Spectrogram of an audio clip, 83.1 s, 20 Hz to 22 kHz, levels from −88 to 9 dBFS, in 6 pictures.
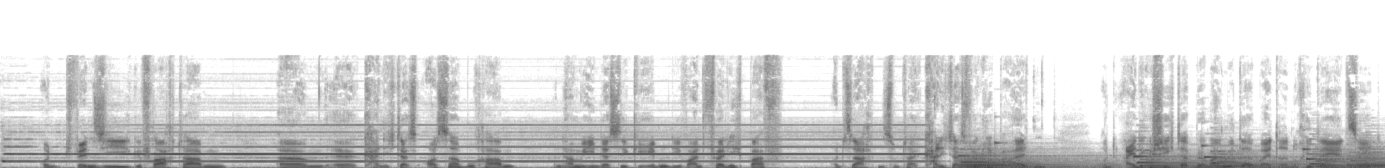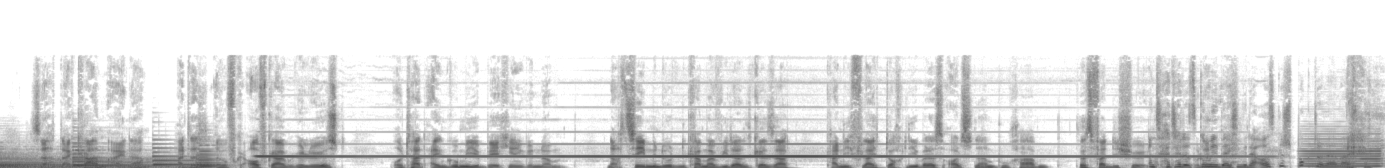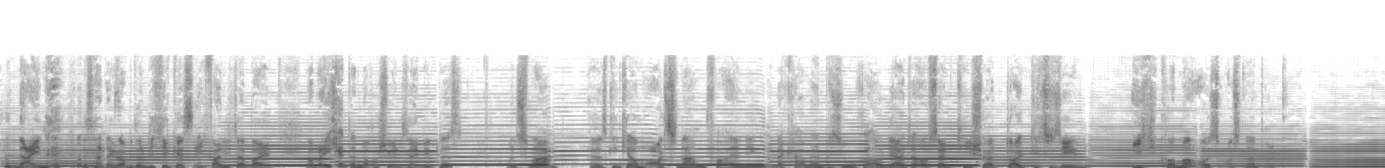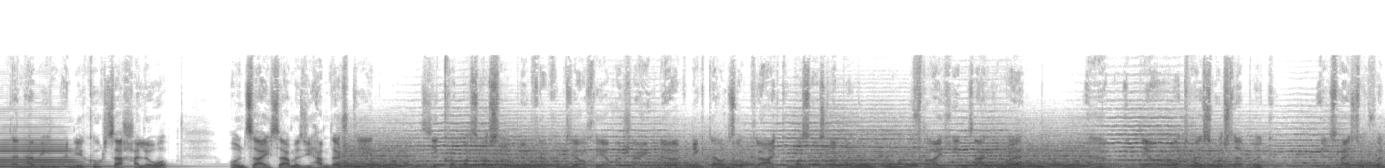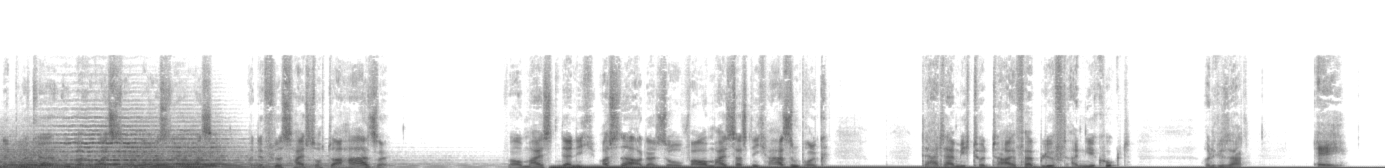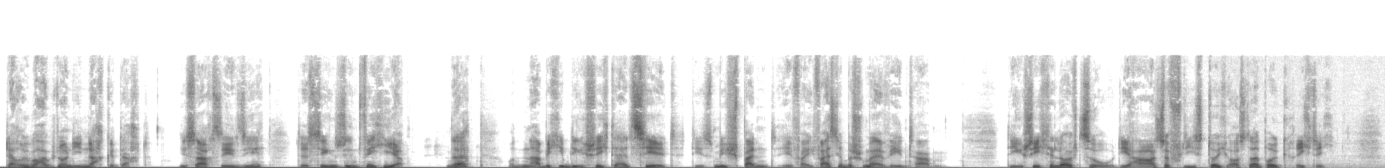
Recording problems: background music; very loud; throughout; 3 dB above the speech

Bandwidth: 14.5 kHz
